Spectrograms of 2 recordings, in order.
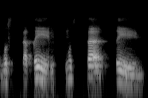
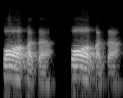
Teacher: بس تے اور تو میں یہ فرق ہے، تے پتلا اور تو کو موٹا ادا کیا جائے گا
